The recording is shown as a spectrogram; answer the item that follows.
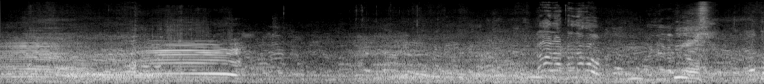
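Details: Sahiwal bull calves at a livestock market in Dhaka, Bangladesh, on 19 May; a loud, drawn-out harmonic moo in the first two seconds, then quieter market noise with people bargaining and chattering nearby.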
